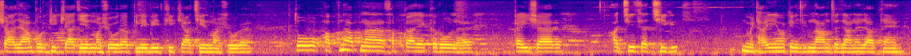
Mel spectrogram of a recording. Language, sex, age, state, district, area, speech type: Urdu, male, 18-30, Uttar Pradesh, Shahjahanpur, urban, spontaneous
